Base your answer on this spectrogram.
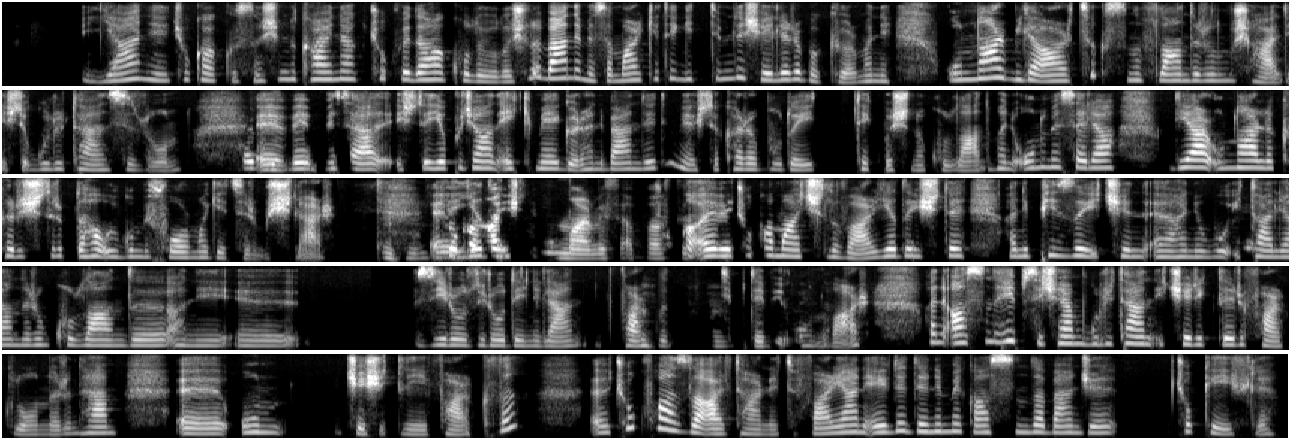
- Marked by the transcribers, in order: other background noise; distorted speech; unintelligible speech; unintelligible speech; tapping; unintelligible speech; in English: "zero zero"
- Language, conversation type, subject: Turkish, unstructured, Evde ekmek yapmak hakkında ne düşünüyorsun?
